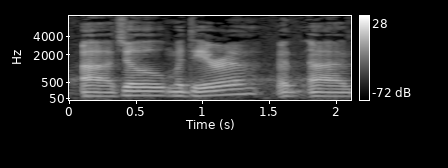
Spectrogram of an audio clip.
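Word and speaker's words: Joe Madureira: is Joe um I always have problems I'm pronouncing this everybody it is Jill Madeira Joe Mads he he had a brief sniper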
